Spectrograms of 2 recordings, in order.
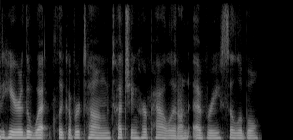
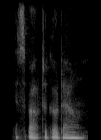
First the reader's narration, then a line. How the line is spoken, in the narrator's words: whispered in his ear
